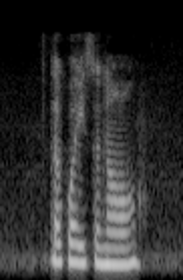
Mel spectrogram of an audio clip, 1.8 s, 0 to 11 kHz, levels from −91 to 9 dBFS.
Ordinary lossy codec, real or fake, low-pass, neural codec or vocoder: AAC, 32 kbps; fake; 7.2 kHz; codec, 16 kHz, 1.1 kbps, Voila-Tokenizer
